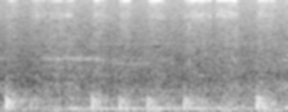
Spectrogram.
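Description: Pen writing on a display screen: a quick run of faint short strokes as a few characters are written.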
